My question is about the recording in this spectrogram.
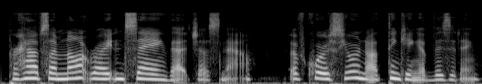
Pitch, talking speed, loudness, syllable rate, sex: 240 Hz, 200 wpm, -17 LUFS, 5.3 syllables/s, female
